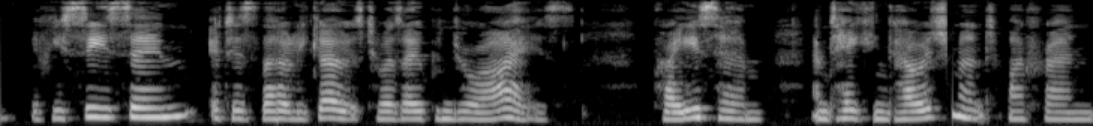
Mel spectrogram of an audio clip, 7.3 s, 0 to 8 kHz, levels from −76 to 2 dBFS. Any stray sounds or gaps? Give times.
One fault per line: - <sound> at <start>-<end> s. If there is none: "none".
- dropout at 6.3-6.3 s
